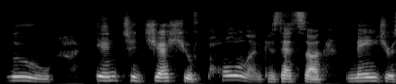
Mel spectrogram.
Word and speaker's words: Rzeszów: which is Rzeszów. I had a cousin who used to live there, and it's spelled R-Z-E-S. Z-O-W, but it's pronounced Rzeszów. You know, don't ask me why. That's the Polish pronunciation.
